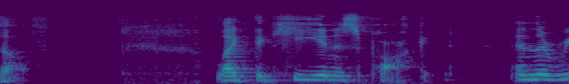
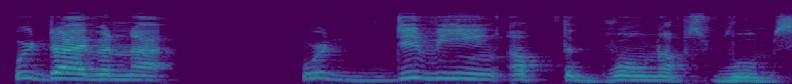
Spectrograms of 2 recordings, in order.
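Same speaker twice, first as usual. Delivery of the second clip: smug bully; 5 semitones higher, 5 dB louder, slower than usual. Acted. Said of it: "Sebastian sniffed".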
